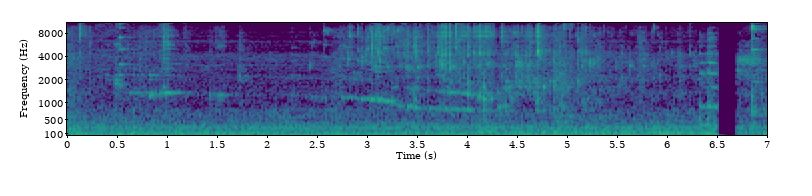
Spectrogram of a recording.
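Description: Water trickles and drips into a bowl of gram flour with light clinks of utensils, a continuous soft pour close by, ending abruptly.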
